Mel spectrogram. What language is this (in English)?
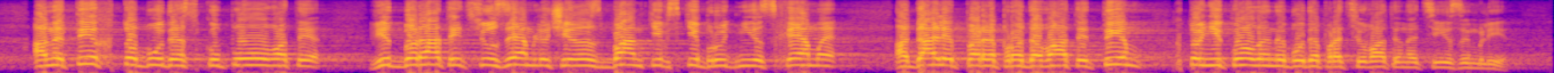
Ukrainian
